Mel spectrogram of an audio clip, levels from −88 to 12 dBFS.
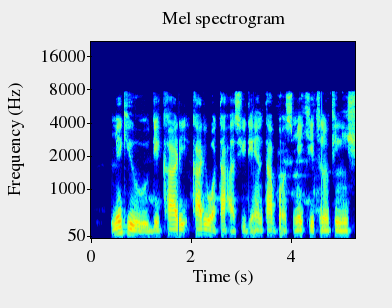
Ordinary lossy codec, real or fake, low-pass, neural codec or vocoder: none; real; none; none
